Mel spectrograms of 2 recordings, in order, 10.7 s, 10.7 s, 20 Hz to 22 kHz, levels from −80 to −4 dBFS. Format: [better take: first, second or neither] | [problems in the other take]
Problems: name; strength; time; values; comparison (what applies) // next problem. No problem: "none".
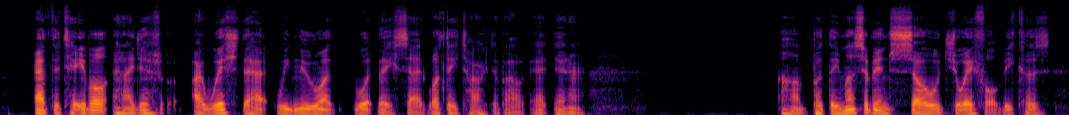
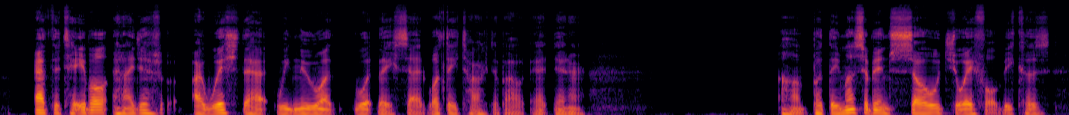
neither | none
